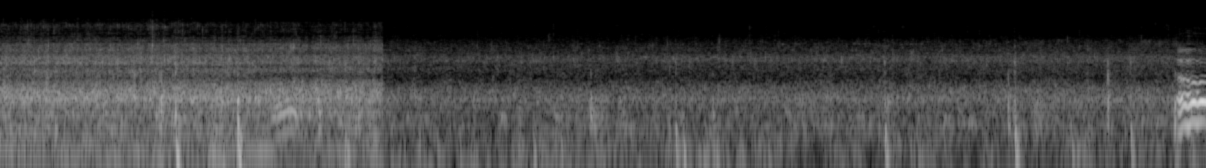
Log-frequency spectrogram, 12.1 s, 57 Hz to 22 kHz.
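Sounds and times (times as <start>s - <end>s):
creek water running over rocks: 0.0s - 12.0s
small knocks or splashes: 1.4s - 3.6s, 5.5s - 8.0s, 8.8s - 11.5s.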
